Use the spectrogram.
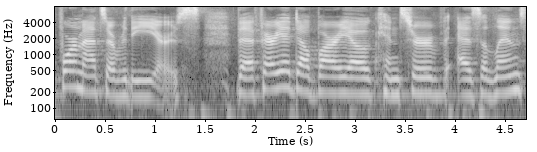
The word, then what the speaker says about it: Feria del Barrio: Through my research and reading, I have become particularly interested in the Feria del Barrio. Am I pronouncing that correctly?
